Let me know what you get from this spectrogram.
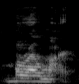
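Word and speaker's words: Breaux Mart: local family owned yeah b-r-e-a-u-x Mart bromart learning New Orleans speak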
